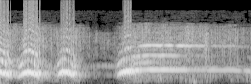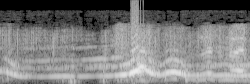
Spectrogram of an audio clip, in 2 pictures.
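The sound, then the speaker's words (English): A dog howls at night during a thunderstorm, opening with two short yelping bursts, then a long sustained howl that sags in pitch before rising again into rough, agitated cries. “Listen to that dog. He's in an ugly temper.”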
